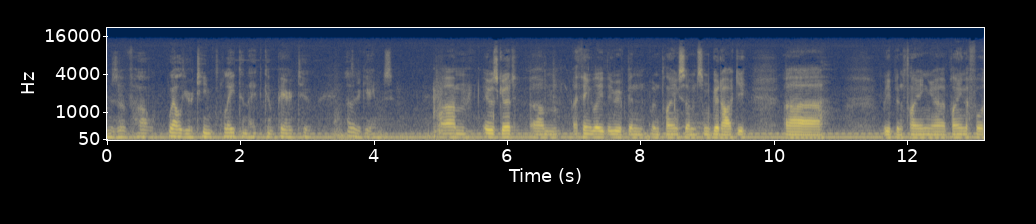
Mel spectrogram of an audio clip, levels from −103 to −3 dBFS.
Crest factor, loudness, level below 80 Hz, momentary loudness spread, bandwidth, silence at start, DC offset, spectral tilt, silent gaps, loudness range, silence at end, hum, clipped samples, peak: 20 dB; -27 LUFS; -46 dBFS; 13 LU; 14 kHz; 0 s; under 0.1%; -6.5 dB/octave; none; 5 LU; 0 s; none; under 0.1%; -6 dBFS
